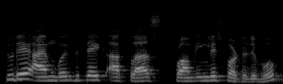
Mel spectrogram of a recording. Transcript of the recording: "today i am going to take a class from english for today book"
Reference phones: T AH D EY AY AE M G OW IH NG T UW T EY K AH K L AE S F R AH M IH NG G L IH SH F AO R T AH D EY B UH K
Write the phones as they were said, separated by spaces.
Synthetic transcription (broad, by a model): T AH D EY AY M G OW IH NG T UW T EY K AH K L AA S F R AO M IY NG G L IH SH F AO R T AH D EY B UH K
